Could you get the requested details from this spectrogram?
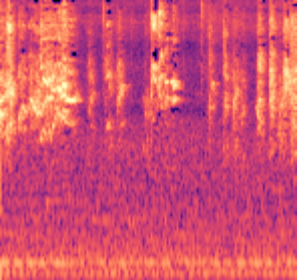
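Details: Brief snatch of young red siskin song, a few high twittering chirps and a short buzzy note, with a steady low hum behind.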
